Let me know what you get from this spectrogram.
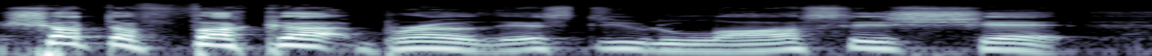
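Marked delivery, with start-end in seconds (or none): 0.0-1.2 angry snap, higher pitch and louder. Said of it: "Milk Chocolate was like".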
